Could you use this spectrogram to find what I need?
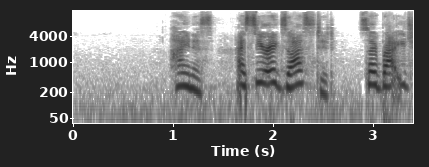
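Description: A young woman speaks brightly, close by.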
